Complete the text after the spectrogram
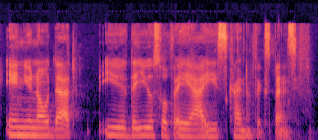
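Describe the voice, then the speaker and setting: A woman whose first language is Spanish, giving a startup pitch at an event, pausing often and searching for words. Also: flat delivery, creaky, dark tone, clean tone. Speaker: startup presenter. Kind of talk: pitch presentation. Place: event hall.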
